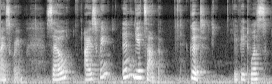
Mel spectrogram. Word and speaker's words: înghețată: Ice cream in Romanian is înghețată.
